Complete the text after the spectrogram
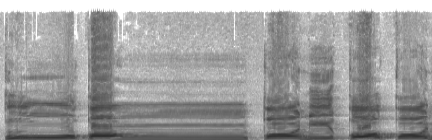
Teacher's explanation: Qi qu baqo kemudian nun sukun atau tanwin bertemu Q maka karena Q Huruf tebal maka dia didengungkan pula menjadi tebal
